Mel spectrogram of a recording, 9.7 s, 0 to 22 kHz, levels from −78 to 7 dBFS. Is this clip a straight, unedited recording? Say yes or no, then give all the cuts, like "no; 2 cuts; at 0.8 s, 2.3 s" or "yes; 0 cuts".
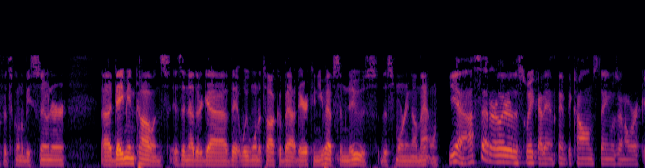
no; 1 cut; at 6.6 s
